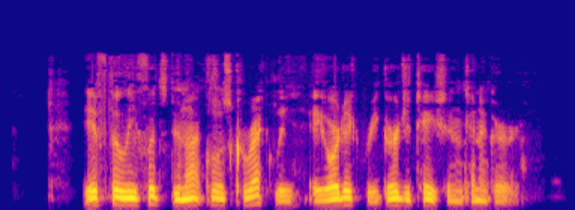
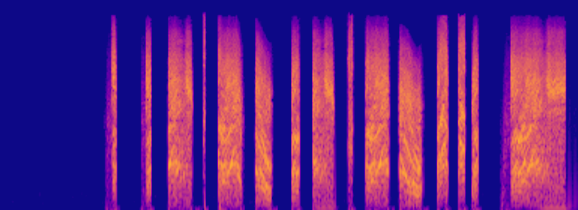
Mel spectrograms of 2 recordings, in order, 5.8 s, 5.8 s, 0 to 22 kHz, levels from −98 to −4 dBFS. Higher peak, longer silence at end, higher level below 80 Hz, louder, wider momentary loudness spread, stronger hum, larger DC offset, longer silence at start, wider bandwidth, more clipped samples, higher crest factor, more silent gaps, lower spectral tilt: first, 0 dBFS vs -10 dBFS; first, 0.65 s vs 0.15 s; about the same, -64 dBFS vs -66 dBFS; first, -15 LUFS vs -23 LUFS; first, 12 LU vs 8 LU; neither; neither; second, 0.85 s vs 1.1 s; second, 7.6 kHz vs 16 kHz; neither; about the same, 16 dB vs 16 dB; neither; first, -7.5 dB/octave vs 2 dB/octave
